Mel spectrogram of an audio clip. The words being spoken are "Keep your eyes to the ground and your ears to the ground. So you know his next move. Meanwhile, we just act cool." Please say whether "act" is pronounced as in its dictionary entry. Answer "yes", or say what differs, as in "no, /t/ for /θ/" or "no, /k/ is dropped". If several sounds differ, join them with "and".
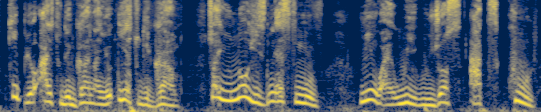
no, /k/ is dropped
